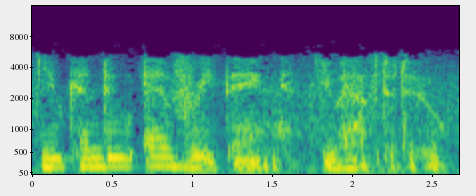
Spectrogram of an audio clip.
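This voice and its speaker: An actress playing a scheming young woman in a vintage radio drama, sharp and domineering. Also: fairly low pitch, fairly even intonation, moderate pace, creaky. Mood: commanding. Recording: dull old radio recording with hiss.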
